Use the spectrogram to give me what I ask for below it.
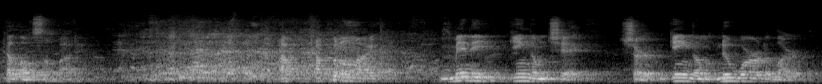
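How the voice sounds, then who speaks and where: A man from Atlanta with a Southern US accent, an author telling a lively, humorous story to students and talking straight to the audience. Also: mid-range voice, unhurried, pauses often, crowd noise, background noise. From Atlanta, Georgia, US. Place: university event hall. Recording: echoey lecture hall.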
